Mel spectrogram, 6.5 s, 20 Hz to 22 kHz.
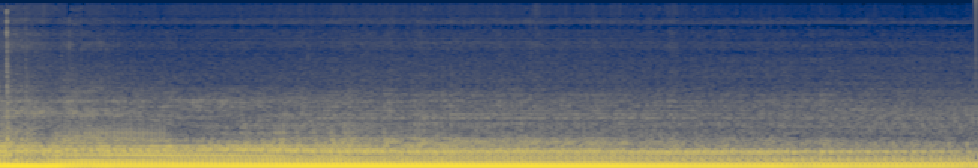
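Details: Audi A3 8P petrol engine at idle after a cylinder head rebuild. The spark plugs were changed and refitted, but it still misfires. Deep idle with an uneven stumble three or four times a second; cause unknown.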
